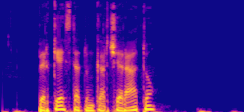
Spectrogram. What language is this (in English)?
Italian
